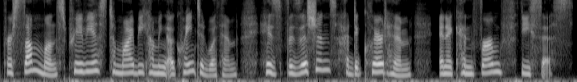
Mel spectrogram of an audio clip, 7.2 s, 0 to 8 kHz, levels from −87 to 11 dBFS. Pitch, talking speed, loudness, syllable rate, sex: 235 Hz, 160 wpm, -21 LUFS, 4.7 syllables/s, female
